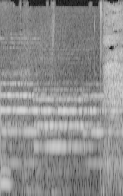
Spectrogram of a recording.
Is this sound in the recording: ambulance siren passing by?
yes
